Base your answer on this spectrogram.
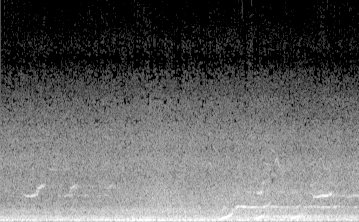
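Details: Humpback whale song: brief high whistled notes, then short low upswept grunts followed by a long flat tone, over steady low underwater noise.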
